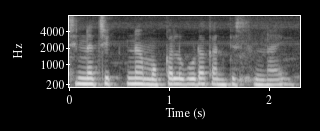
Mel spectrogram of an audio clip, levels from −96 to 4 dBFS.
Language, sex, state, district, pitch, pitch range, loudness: Telugu, female, Telangana, Mahabubabad, 220 Hz, 205-225 Hz, -15 LUFS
